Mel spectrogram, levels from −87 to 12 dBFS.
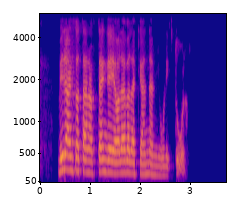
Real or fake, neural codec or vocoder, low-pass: real; none; 5.4 kHz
